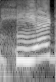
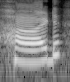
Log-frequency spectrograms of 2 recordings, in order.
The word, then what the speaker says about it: heard: HEARD, इसे हम हियर्ड नहीं पढ़ेंगे, इसकी प्रोनाउंसिएशन है हर्ड।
